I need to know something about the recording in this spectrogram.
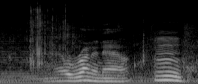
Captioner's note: crust crunching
